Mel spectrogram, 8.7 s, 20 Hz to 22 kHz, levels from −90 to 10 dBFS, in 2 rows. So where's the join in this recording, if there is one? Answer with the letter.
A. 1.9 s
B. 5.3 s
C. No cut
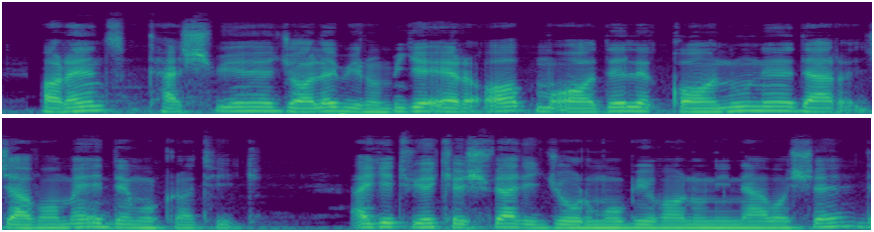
A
